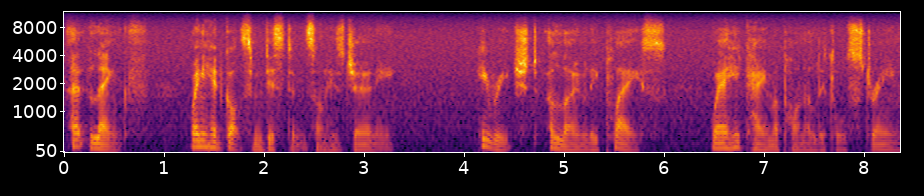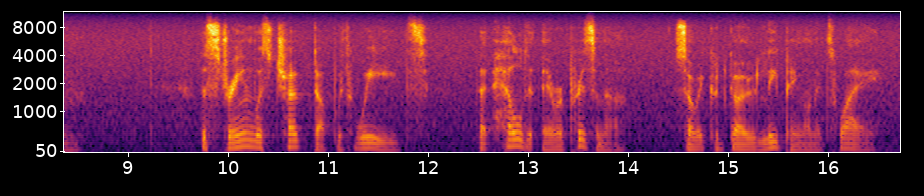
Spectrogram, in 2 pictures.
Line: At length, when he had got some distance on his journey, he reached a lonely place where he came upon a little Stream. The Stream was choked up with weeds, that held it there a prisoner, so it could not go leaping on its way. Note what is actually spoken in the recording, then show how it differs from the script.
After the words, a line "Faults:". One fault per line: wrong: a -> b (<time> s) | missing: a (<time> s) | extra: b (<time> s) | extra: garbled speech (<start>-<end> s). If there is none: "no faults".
At length, when he had got some distance on his journey, he reached a lonely place where he came upon a little Stream. The Stream was choked up with weeds, that held it there a prisoner, so it could go leaping on its way.
Faults:
missing: not (15.0 s)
